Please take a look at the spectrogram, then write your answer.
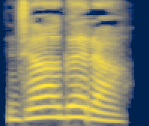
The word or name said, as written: ಝಕಾರ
